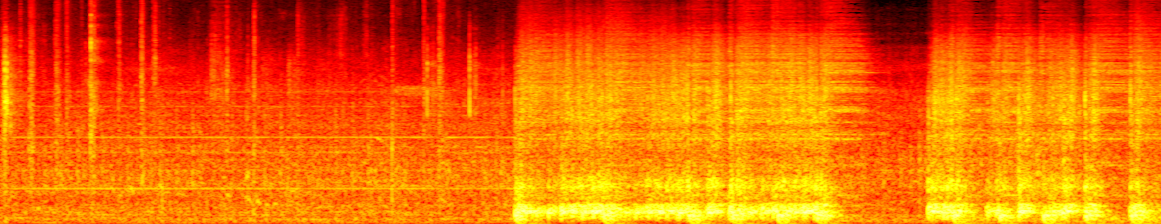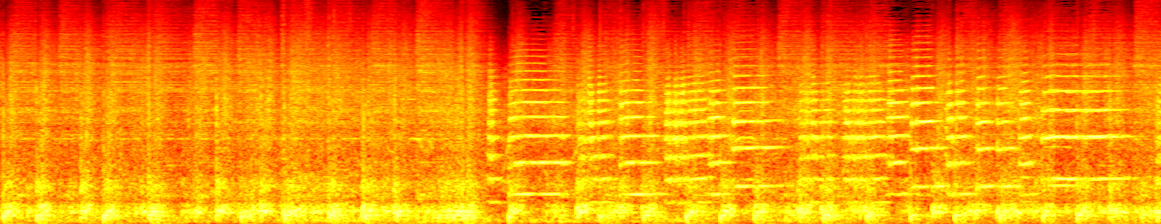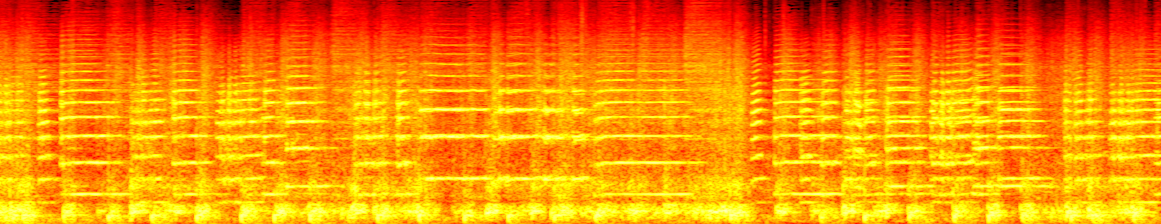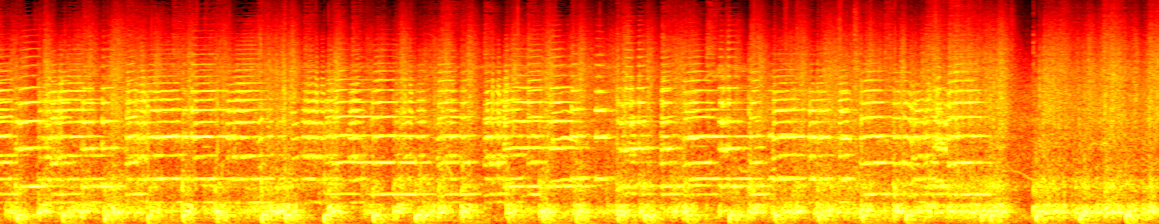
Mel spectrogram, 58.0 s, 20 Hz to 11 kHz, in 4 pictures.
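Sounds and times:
marching drums: 0.0s - 58.0s
brass horns playing tune: 11.9s - 57.1s.

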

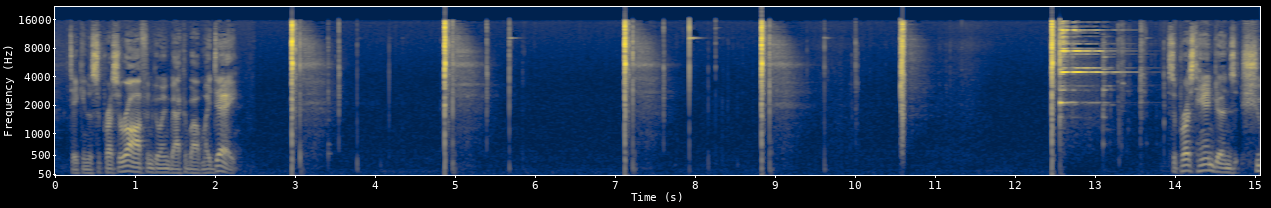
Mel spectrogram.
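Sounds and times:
suppressed pistol shots: 2.9s - 3.6s, 4.8s - 5.6s, 7.1s - 7.8s, 8.8s - 9.4s, 10.6s - 10.9s.

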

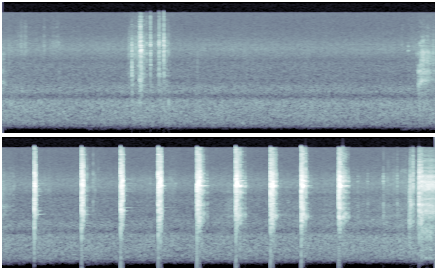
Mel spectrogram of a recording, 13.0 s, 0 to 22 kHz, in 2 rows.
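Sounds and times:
saw back striking flint rock: 7.7s - 11.7s.

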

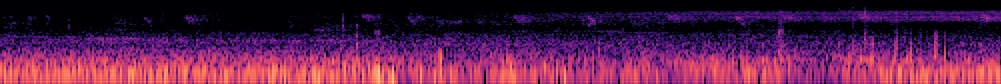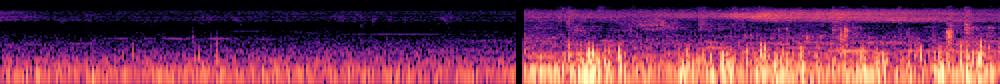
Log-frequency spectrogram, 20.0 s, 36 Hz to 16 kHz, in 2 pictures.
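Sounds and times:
high-pitched insect buzz: 15.2s - 20.0s
low rumble: 15.2s - 20.0s.

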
